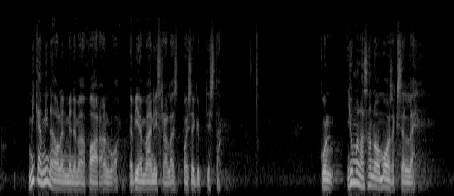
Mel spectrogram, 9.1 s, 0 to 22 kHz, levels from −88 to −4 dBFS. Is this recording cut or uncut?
cut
